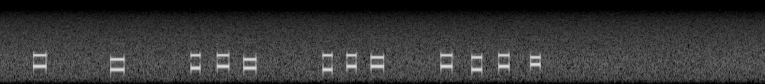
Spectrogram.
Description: DTMF, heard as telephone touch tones, dialled by hand, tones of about 120 ms. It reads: 9 1 694 398 9290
